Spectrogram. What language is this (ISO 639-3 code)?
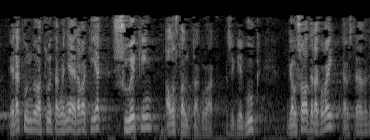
eus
